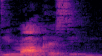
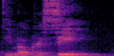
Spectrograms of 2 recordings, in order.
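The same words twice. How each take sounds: First: The stress is on the second syllable. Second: The stress is on the fourth syllable. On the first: The speaker calls it right. "If we stress the second syllable" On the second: The speaker calls it wrong. "If we stress the fourth syllable"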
